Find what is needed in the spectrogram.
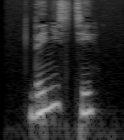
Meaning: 1. to carry (to, as far as), to bring (to), to deliver 2. to report, to announce, to inform 3. to denounce (to), to inform (on, against), to squeal on
- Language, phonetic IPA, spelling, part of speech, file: Russian, [dənʲɪˈsʲtʲi], донести, verb, Ru-донести.ogg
